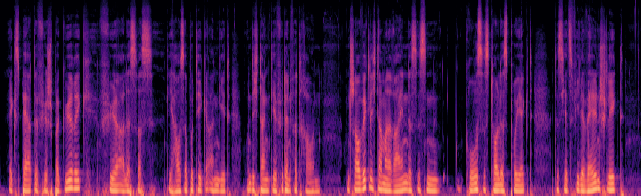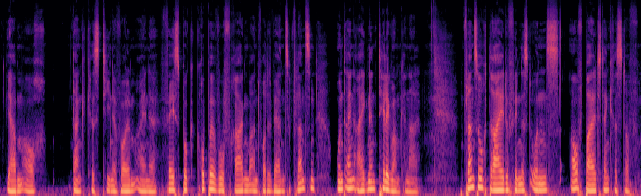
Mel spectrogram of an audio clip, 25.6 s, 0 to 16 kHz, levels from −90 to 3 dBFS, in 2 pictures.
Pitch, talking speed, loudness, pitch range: 115 Hz, 140 wpm, -20 LUFS, 105-125 Hz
